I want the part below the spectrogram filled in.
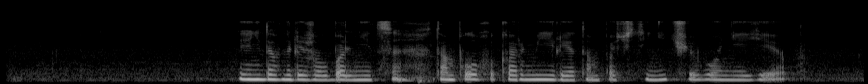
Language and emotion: Russian, sad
